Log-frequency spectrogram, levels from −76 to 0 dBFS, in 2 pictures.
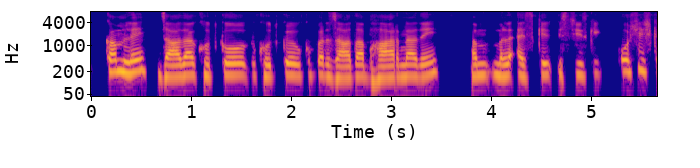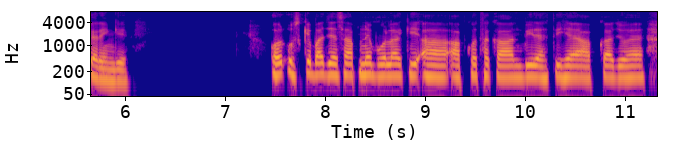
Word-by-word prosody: कम 200 Hz, 0 st, +5 dB
लें 195 Hz, +4 st, +5 dB, 0.2 s
ज़्यादा 155 Hz, +1 st, +4 dB
ख़ुद 155 Hz, -2 st, -4 dB
को 165 Hz, -1 st, +3 dB, 0.2 s
ख़ुद 150 Hz, -2 st, -2 dB
के 170 Hz, -, +3 dB, 0.2 s
ऊपर 165 Hz, 0 st, -1 dB
ज़्यादा 140 Hz, +2 st, +2 dB
भार 140 Hz, +2 st, +3 dB
ना 155 Hz, 0 st, +2 dB
दें। 155 Hz, +4 st, -1 dB, 0.4 s
हम 165 Hz, +1 st, 0 dB
मतलब 160 Hz, 0 st, +2 dB
इसकी 155 Hz, +2 st, -2 dB
इस -, -, -6 dB
चीज़ 165 Hz, -2 st, -4 dB
की 185 Hz, -, -10 dB, 0.2 s
कोशिश 210 Hz, 0 st, 0 dB
करेंगे। 120 Hz, -5 st, -1 dB, 1.5 s
और 165 Hz, +1 st, +4 dB
उसके 185 Hz, +4 st, 0 dB
बाद 170 Hz, -1 st, +1 dB
जैसा 165 Hz, 0 st, +1 dB
आपने 165 Hz, +1 st, +1 dB
बोला 155 Hz, 0 st, +2 dB
कि 160 Hz, +1 st, -3 dB
अ 160 Hz, -, 0 dB, 0.3 s
आपको 155 Hz, +2 st, -3 dB
थकान 140 Hz, -2 st, 0 dB
भी 150 Hz, +1 st, +1 dB
रहती 145 Hz, +1 st, -2 dB
है, 145 Hz, 0 st, +1 dB
आपका 140 Hz, +1 st, -1 dB
जो 140 Hz, 0 st, -2 dB
है 145 Hz, 0 st, 0 dB
अ, -, -, -6 dB
155 Hz, 195 wpm, -20 LUFS, 145-165 Hz, 1.5 s, कम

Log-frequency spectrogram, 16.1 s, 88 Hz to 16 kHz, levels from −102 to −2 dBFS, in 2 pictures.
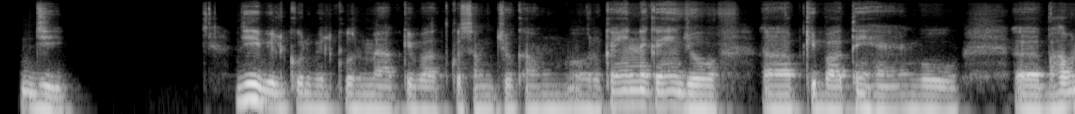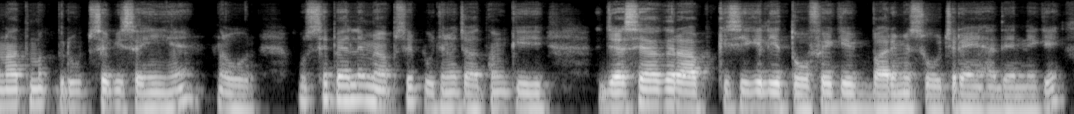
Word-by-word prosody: जी। 105 Hz, -5 st, -2 dB, 1.3 s
जी 175 Hz, +2 st, +6 dB
बिल्कुल, 115 Hz, -3 st, -2 dB
बिल्कुल, 110 Hz, 0 st, -5 dB
मैं 110 Hz, -1 st, -3 dB
आपकी 105 Hz, +1 st, -7 dB
बात 100 Hz, -1 st, -6 dB
को 115 Hz, -, -5 dB
समझ 105 Hz, 0 st, -6 dB
चुका 110 Hz, 0 st, -7 dB
हूँ 110 Hz, 0 st, -5 dB
और 105 Hz, -1 st, -4 dB
कहीं 130 Hz, 0 st, -2 dB
न 130 Hz, 0 st, +1 dB
कहीं 125 Hz, 0 st, -1 dB
जो 110 Hz, -1 st, +1 dB, 0.4 s
अ, -, -, -4 dB
आपकी 110 Hz, +1 st, -2 dB
बातें 105 Hz, 0 st, -2 dB
हैं 105 Hz, 0 st, -6 dB
वो 105 Hz, 0 st, -3 dB, 0.6 s
अ, -, -, -2 dB, 0.2 s
भावनात्मक 135 Hz, +4 st, +1 dB
रूप 125 Hz, -1 st, -3 dB
से 135 Hz, -, +6 dB
भी 130 Hz, +1 st, -2 dB
सही 120 Hz, -1 st, +1 dB
है। 130 Hz, +5 st, -1 dB, 0.3 s
और 105 Hz, -1 st, -2 dB, 0.3 s
उससे 155 Hz, +3 st, -1 dB
पहले 165 Hz, +1 st, +5 dB
मैं 155 Hz, -4 st, +3 dB
आपसे 130 Hz, +3 st, -2 dB
पूछना 120 Hz, -1 st, -1 dB
चाहता 115 Hz, -1 st, -1 dB
हूँ 120 Hz, -, -4 dB
कि 115 Hz, -1 st, -1 dB, 0.4 s
जैसे 120 Hz, +2 st, +7 dB
अगर 135 Hz, 0 st, +6 dB
आप 120 Hz, 0 st, +3 dB
किसी 125 Hz, 0 st, -1 dB
के 125 Hz, -, +4 dB
लिए 120 Hz, 0 st, +5 dB
तोहफ़े 110 Hz, +1 st, +3 dB
के 120 Hz, 0 st, +3 dB
बारे 110 Hz, -1 st, +5 dB
में 115 Hz, -, +3 dB
सोच 110 Hz, -1 st, -2 dB
रहे 110 Hz, -2 st, +3 dB
हैं 100 Hz, -1 st, -4 dB
देने 100 Hz, 0 st, -2 dB
के, 125 Hz, +7 st, -3 dB
115 Hz, 195 wpm, -24 LUFS, 105-125 Hz, 1.3 s, जैसे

